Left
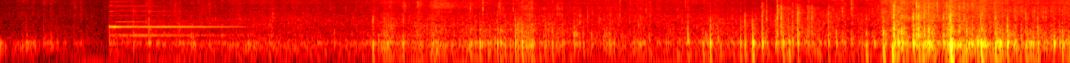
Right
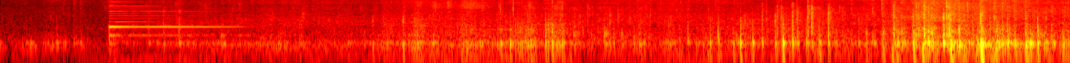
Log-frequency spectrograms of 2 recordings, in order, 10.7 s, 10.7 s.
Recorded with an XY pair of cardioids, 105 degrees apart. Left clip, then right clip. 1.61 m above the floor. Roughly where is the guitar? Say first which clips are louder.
Right 2 dB; ahead right.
